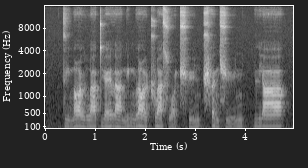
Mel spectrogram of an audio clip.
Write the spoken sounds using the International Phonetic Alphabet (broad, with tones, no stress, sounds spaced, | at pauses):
t̪ i˨˩ n ɑ˥˨ ʊ̯ l w ä˨˦ t̪ ɥ ɛ˨˦ l a˨˩ n i˥˨ ŋ l ɑ˥˨ ʊ̯ ʈ͡ʂ w ä˥˨ s w ɔ˨˩ t͡ɕʰ y˨˦ n ʈ͡ʂʰ ə˥˨ n ɕ y˨˦ n | l j ä˦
